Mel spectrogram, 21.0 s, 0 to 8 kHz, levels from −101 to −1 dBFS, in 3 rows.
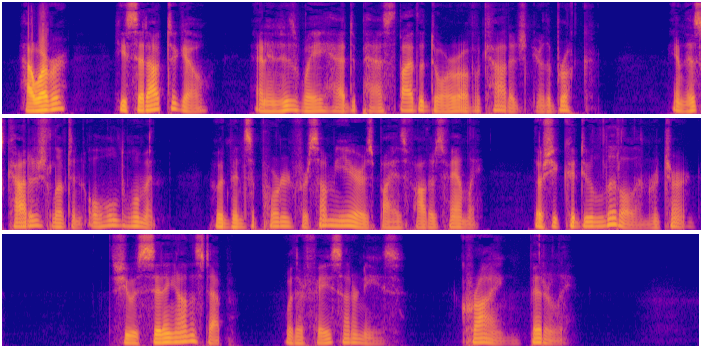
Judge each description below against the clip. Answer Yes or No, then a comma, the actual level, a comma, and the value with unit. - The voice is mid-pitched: No, low, 100 Hz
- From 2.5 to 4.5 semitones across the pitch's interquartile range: No, average, 5.1 semitones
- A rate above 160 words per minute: Yes, average, 175 wpm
